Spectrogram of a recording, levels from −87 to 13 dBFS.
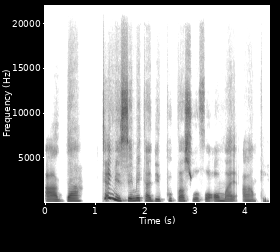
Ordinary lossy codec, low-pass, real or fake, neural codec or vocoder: none; none; fake; autoencoder, 48 kHz, 32 numbers a frame, DAC-VAE, trained on Japanese speech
